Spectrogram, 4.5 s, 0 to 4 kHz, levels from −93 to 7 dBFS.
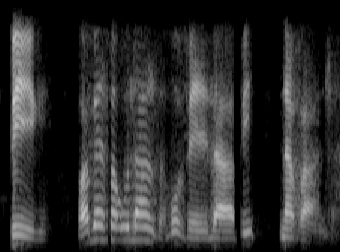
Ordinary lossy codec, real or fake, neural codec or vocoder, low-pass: AAC, 16 kbps; real; none; 3.6 kHz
